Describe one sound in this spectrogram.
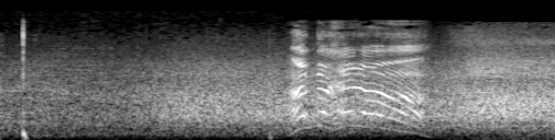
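A stadium crowd swells into a loud roar.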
